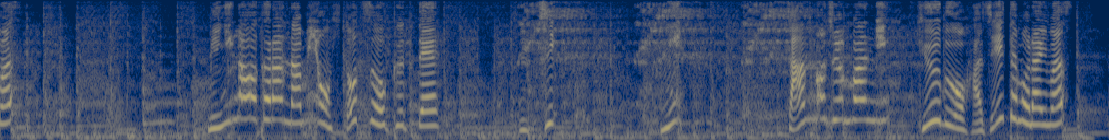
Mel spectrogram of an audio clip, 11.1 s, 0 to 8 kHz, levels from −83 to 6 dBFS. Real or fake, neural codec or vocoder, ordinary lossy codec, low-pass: fake; codec, 16 kHz, 16 kbps, FunCodec, trained on Chinese and English, 50 frames a second; none; none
